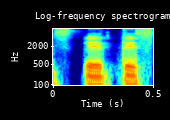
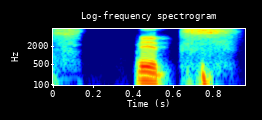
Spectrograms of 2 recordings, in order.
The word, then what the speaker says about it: states: Jadi bukan statis ya, states bacanya states bukan statis.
